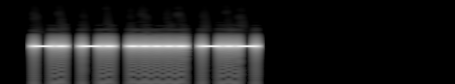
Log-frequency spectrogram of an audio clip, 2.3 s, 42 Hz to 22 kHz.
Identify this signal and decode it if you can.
Morse code, heard as a keyed tone, about 40 wpm, 700 Hz. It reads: NN5K
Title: NA SOTA Activator Callsigns 40wpm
